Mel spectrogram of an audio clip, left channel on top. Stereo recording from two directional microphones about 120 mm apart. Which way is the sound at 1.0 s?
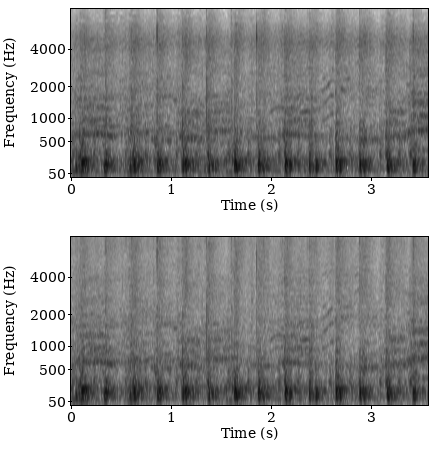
30° left (ahead or behind).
